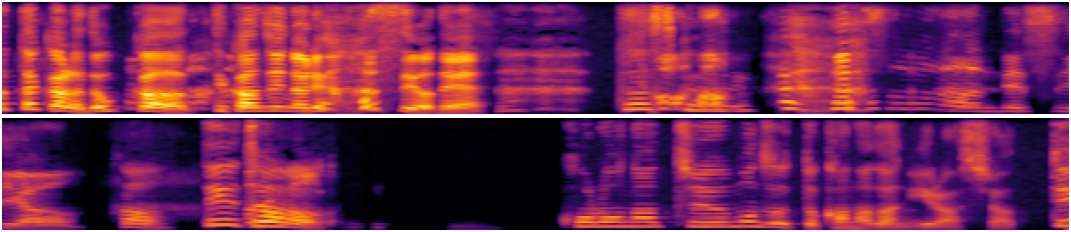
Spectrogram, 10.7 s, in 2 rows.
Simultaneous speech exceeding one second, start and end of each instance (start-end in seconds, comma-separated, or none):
none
